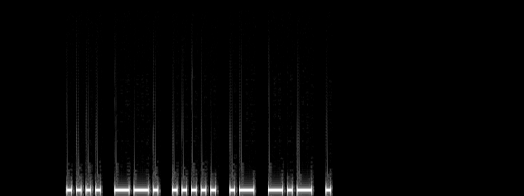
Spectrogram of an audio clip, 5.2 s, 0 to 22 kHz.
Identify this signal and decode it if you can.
Morse code, heard as a keyed tone, about 25 wpm, 700 Hz. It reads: HG5AKE
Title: DXCC-100 Call Signs - 6 Characters - 25wpm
